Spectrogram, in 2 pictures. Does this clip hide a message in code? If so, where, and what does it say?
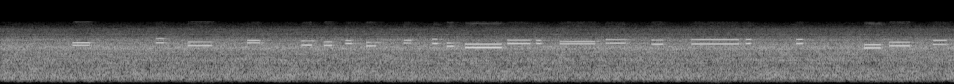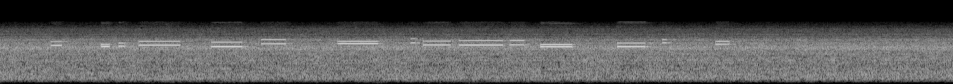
No, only pairs of high tones at irregular times, with radio static and room echo.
